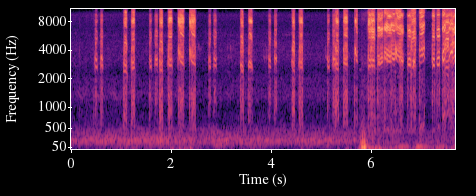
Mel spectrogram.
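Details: Great tit young in a nest in a rock crevice as the mother arrives with food: scattered hissing bursts build up, a low bump sounds, then a loud continuous harsh chorus of begging.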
